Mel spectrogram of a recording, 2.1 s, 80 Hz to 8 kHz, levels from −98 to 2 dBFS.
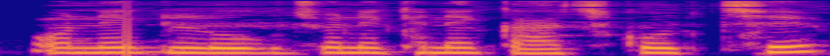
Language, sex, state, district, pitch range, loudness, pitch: Bengali, female, West Bengal, Paschim Medinipur, 245-260 Hz, -21 LUFS, 255 Hz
